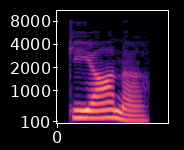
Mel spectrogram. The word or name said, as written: guiana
